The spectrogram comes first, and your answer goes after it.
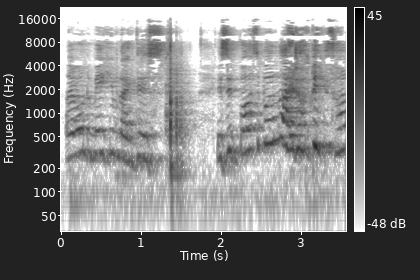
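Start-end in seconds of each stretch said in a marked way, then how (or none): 2.6-3.6 higher, laughing through the words. Real, not acted. Owner laughing at her own grooming plan.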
